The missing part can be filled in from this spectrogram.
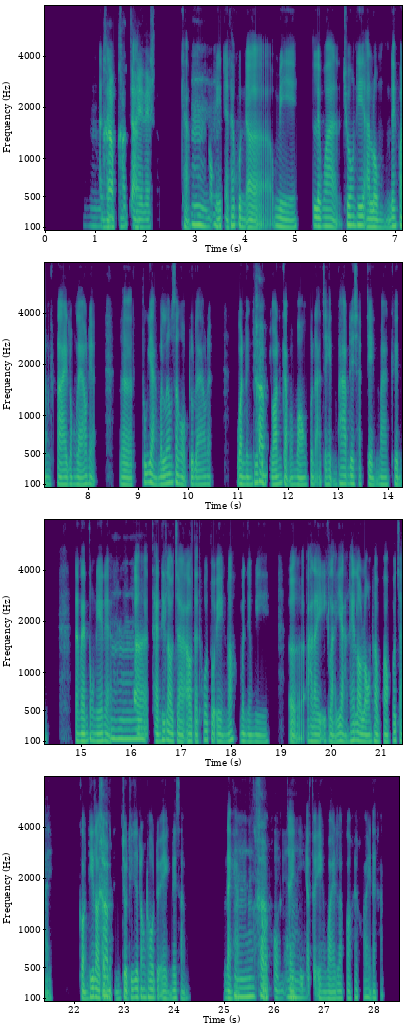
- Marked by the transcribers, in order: none
- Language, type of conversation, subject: Thai, advice, คำถามภาษาไทยเกี่ยวกับการค้นหาความหมายชีวิตหลังเลิกกับแฟน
